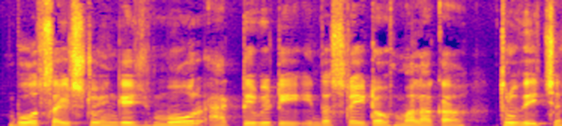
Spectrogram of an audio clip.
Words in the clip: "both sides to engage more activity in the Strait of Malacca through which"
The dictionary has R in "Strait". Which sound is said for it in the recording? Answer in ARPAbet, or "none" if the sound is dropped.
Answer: none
